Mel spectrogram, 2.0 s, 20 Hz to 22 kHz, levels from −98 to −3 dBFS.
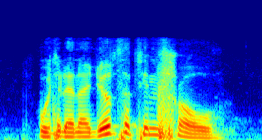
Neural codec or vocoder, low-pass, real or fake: codec, 24 kHz, 0.9 kbps, WavTokenizer, medium speech release version 1; 7.2 kHz; fake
